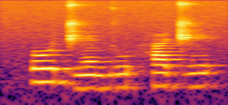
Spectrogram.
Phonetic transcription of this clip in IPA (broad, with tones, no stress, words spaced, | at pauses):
o˦d͡ʒɛ̃˧du˧ ha˦d͡ʒe˦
